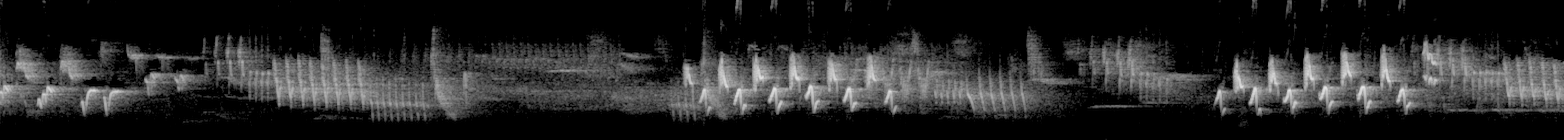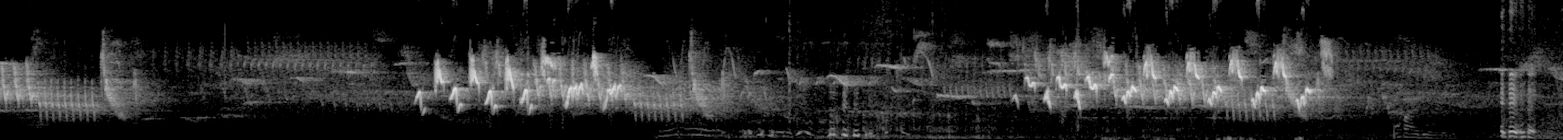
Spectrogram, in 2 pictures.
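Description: A songbird singing, repeating a bright phrase of rapid high notes lasting two or three seconds, about five times, with short pauses between phrases.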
